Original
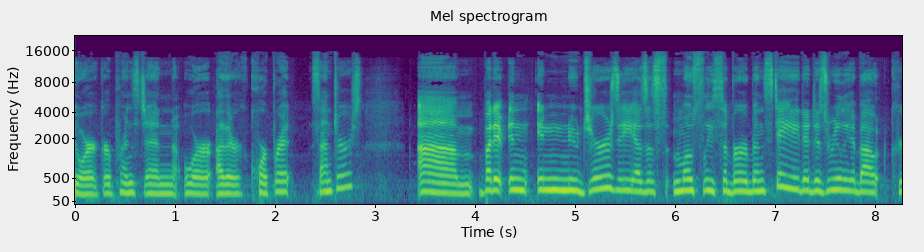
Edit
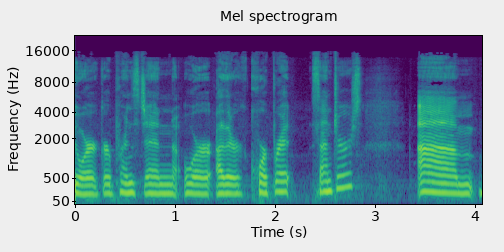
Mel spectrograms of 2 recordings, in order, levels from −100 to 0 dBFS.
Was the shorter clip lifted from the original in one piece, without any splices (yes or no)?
yes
